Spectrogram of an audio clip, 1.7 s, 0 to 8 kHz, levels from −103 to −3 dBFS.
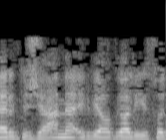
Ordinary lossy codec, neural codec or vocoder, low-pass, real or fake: MP3, 24 kbps; none; 7.2 kHz; real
